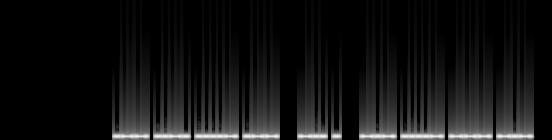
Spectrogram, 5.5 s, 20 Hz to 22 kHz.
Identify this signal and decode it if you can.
Morse code, heard as a keyed tone, about 36 wpm, 700 Hz. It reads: WF4W DE K4OK
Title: USA Callsign DE Callsign - 4 Characters - 35wpm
